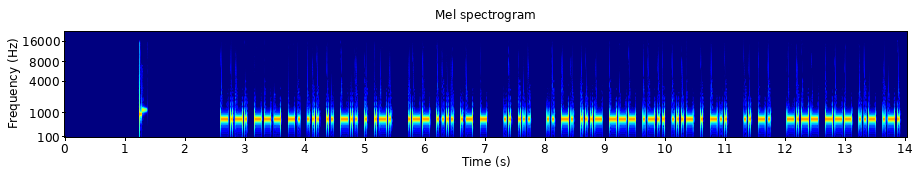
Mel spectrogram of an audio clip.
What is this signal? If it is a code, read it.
Morse code, heard as a keyed tone, about 30 wpm, 700 Hz. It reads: CONSIDER WHAT IS INVOLVED IN YOUR
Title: Sentences from Top 1000 Words - Review Part 5 - 30wpm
